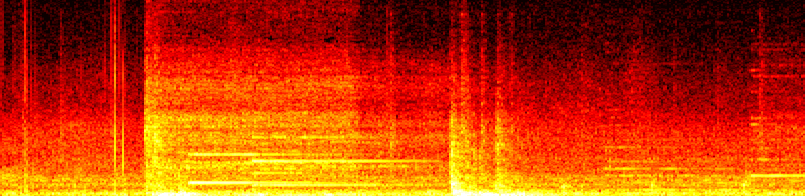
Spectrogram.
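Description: Suspended monorail car standing at a station platform. About a second in comes a loud low burst with a chime of several steady tones, and a second loud burst follows at about three and a half seconds.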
